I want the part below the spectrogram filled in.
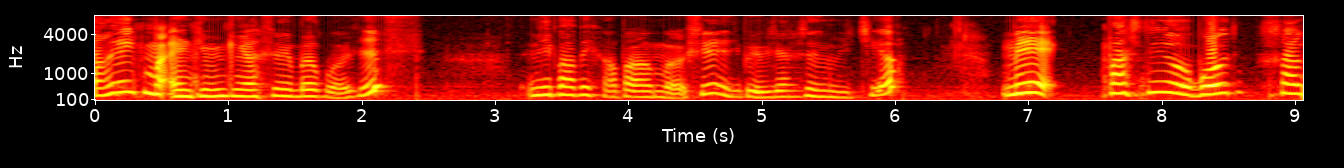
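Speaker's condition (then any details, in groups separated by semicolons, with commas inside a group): Cerebral palsy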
